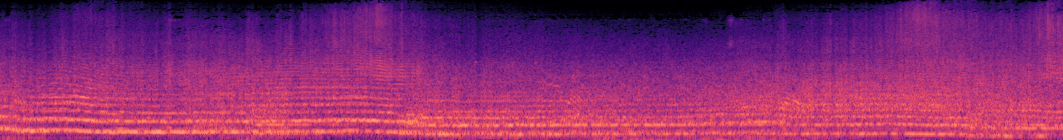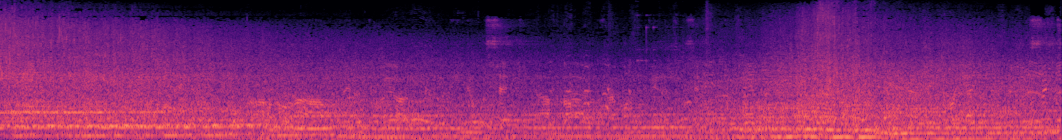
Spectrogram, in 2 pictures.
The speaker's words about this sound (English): That last one was one of the GTR Nissans, very muted, not as raspy as they were earlier on. I wonder if they've turned them down.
